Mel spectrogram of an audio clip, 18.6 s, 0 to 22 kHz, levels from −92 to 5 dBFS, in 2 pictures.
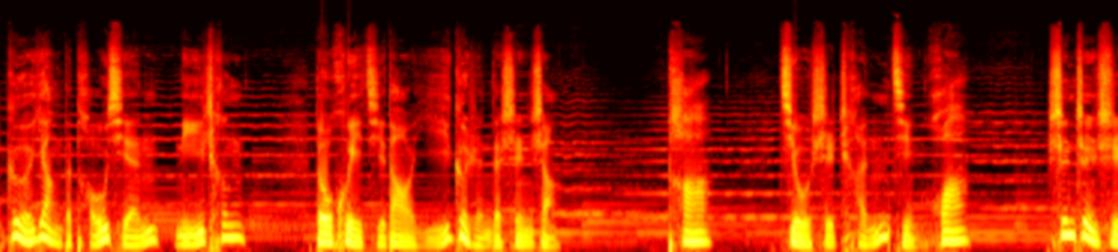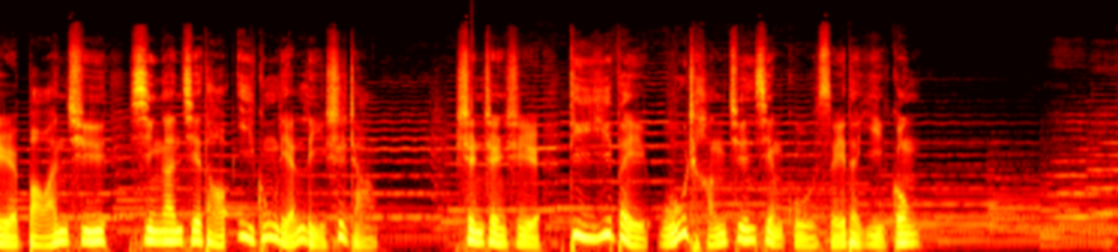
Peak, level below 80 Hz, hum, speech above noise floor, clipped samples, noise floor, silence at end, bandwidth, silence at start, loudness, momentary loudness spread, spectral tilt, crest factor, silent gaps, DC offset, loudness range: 0 dBFS; -32 dBFS; none; 26 dB; under 0.1%; -41 dBFS; 0 s; 13 kHz; 0 s; -16 LUFS; 10 LU; -5.5 dB/octave; 16 dB; none; under 0.1%; 5 LU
